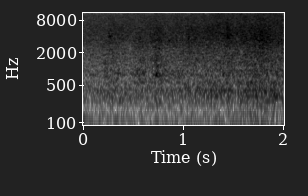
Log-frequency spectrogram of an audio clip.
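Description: Steady, even hiss-like background noise, with no voices or distinct events.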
